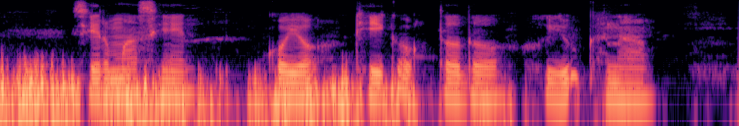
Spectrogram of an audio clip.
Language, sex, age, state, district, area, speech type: Santali, male, 45-60, Jharkhand, East Singhbhum, rural, spontaneous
